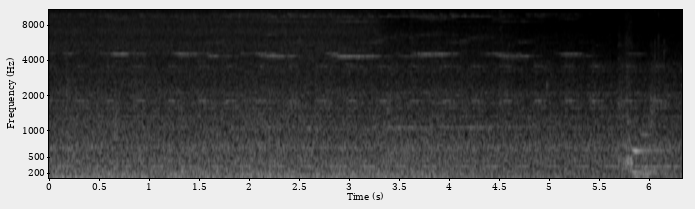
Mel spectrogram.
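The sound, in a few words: train drawing forward in video game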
